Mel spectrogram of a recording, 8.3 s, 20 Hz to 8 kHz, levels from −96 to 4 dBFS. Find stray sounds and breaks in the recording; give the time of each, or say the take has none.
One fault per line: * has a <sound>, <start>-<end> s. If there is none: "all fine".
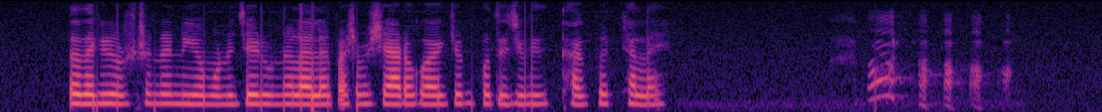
* has a laugh, 6.2-7.6 s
